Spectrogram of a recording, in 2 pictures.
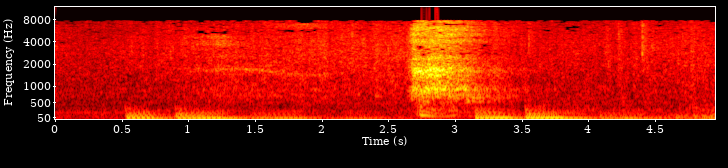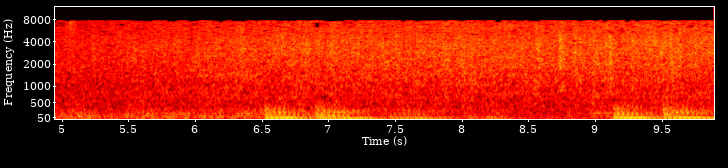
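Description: Steady rainfall hisses throughout while thunder breaks in: one sharp crack near the start, then several deep, rolling rumbles rising and fading over the constant rain.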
